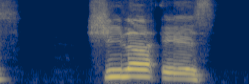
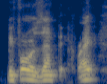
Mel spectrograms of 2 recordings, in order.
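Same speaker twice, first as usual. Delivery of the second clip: ordinary delivery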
